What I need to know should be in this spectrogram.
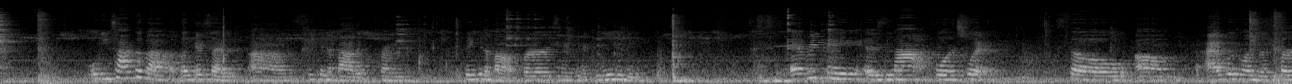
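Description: A woman speaks calmly through a microphone in an echoing room.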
